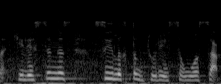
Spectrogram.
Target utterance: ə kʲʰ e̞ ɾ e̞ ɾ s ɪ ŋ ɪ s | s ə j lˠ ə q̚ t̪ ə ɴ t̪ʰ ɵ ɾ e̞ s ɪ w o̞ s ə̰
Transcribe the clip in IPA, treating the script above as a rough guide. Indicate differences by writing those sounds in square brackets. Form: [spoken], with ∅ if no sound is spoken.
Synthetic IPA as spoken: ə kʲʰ e̞ [l] e̞ [∅] s ɪ ŋ ɪ [z] | s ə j lˠ ə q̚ t̪ ə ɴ t̪ʰ ɵ ɾ e̞ s ɪ w o̞ s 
